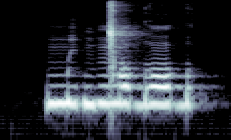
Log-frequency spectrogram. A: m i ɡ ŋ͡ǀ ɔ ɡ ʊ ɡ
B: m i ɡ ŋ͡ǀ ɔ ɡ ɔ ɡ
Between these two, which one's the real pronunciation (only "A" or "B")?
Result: B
